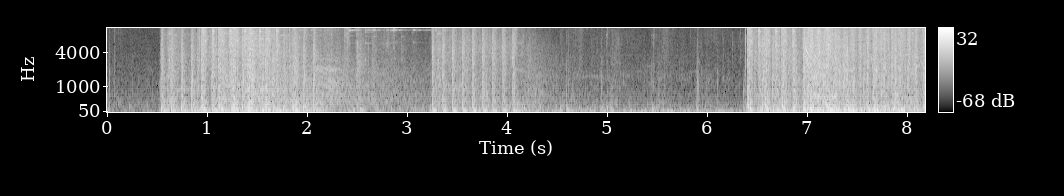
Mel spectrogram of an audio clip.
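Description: Gunfire in the online shooter Contract Wars, on the Terminal 2 map: dense bursts of rapid shots in loud stretches, broken by a quieter gap, with no talk over them.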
